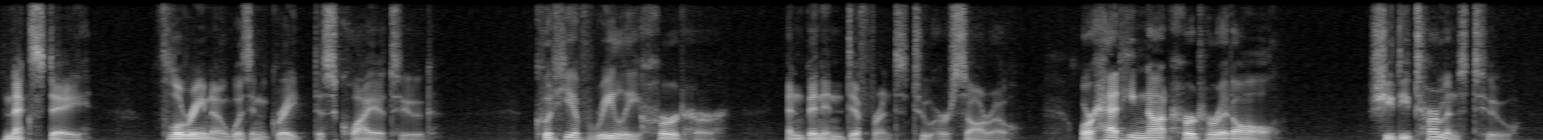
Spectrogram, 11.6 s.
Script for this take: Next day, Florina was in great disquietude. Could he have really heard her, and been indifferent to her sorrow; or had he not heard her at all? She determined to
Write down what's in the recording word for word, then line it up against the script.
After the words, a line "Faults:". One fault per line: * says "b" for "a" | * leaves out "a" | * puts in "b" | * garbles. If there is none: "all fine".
Next day, Florina was in great disquietude. Could he have really heard her, and been indifferent to her sorrow; or had he not heard her at all? She determined to
Faults:
all fine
